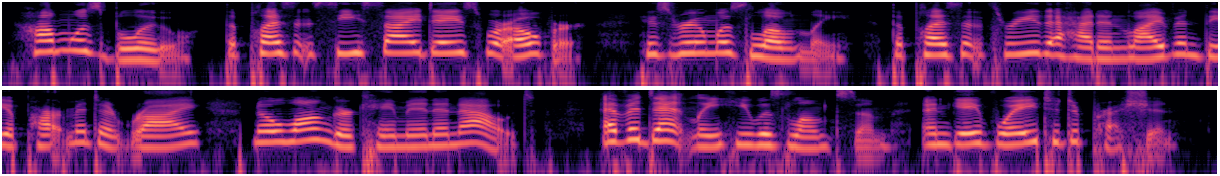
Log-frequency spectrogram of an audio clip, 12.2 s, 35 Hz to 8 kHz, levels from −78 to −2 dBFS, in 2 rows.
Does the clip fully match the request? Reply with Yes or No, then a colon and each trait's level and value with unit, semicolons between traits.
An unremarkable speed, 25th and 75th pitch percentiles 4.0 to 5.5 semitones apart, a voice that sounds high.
Yes: average, 190 wpm; average, 4.9 semitones; very high, 260 Hz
